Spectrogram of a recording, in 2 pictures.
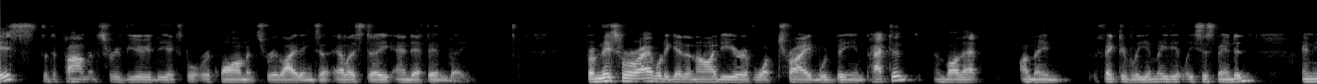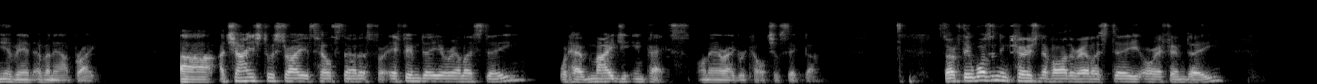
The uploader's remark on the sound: Industry and government experts fielded questions on a live webinar this week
